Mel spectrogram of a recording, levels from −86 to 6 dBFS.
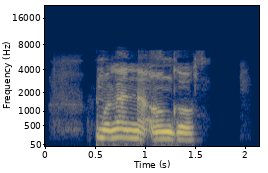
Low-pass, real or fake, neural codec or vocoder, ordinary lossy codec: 7.2 kHz; fake; vocoder, 44.1 kHz, 128 mel bands, Pupu-Vocoder; Opus, 16 kbps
